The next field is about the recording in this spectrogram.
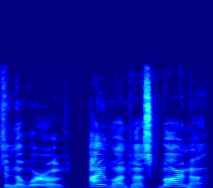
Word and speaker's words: Husqvarna: So I teach you now how to say Husqvarna. You say husk like corn and varn like varnish, without the ish, and nah.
